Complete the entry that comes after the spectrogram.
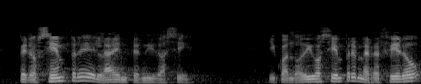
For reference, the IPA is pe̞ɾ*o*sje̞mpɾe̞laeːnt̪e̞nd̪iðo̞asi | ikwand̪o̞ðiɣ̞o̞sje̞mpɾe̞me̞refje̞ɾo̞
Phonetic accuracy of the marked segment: correct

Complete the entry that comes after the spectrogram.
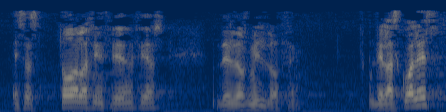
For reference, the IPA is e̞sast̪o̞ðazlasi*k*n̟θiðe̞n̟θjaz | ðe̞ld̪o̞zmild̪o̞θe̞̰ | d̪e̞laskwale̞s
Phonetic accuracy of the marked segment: incorrect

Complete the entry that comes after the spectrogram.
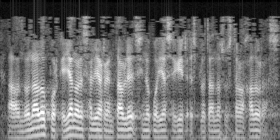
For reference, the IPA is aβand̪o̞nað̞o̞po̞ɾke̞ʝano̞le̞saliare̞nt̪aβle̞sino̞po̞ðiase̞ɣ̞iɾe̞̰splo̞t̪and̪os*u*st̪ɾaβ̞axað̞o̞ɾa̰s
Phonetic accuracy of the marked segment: correct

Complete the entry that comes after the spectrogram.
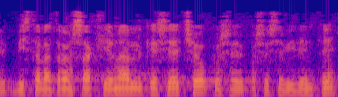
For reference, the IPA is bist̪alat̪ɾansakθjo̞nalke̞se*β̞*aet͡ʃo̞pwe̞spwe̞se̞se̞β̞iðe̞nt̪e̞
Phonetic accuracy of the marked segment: incorrect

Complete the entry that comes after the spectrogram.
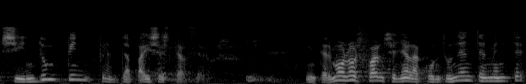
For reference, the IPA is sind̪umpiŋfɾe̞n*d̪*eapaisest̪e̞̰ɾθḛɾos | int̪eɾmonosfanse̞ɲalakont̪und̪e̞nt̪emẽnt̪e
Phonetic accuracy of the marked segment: incorrect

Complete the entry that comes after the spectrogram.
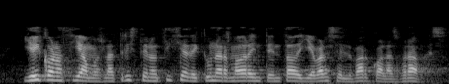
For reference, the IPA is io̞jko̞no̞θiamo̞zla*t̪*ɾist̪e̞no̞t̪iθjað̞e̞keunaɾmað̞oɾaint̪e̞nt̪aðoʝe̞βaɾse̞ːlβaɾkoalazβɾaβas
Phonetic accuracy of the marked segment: correct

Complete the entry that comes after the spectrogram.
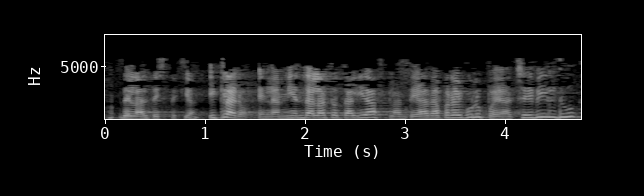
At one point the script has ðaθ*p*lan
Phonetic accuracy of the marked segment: correct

